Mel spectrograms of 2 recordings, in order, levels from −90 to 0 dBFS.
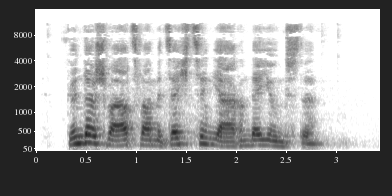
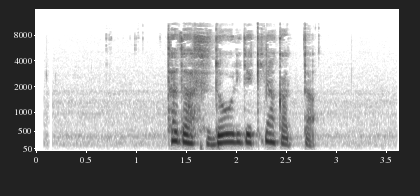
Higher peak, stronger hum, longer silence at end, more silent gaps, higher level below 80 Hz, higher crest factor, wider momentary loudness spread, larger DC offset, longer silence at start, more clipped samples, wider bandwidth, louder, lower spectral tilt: about the same, -8 dBFS vs -6 dBFS; neither; second, 0.6 s vs 0.85 s; neither; about the same, -68 dBFS vs -66 dBFS; about the same, 18 dB vs 20 dB; about the same, 11 LU vs 13 LU; neither; second, 0.35 s vs 1.3 s; neither; about the same, 11.5 kHz vs 11.5 kHz; about the same, -25 LUFS vs -23 LUFS; about the same, -5 dB/octave vs -5 dB/octave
